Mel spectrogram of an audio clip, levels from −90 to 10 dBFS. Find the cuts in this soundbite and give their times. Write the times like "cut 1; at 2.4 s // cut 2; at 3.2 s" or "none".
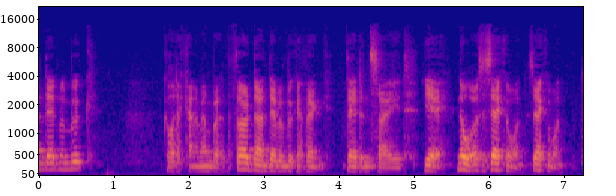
cut 1; at 4.0 s // cut 2; at 5.0 s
